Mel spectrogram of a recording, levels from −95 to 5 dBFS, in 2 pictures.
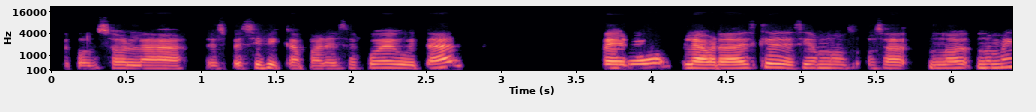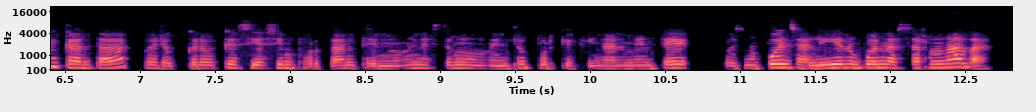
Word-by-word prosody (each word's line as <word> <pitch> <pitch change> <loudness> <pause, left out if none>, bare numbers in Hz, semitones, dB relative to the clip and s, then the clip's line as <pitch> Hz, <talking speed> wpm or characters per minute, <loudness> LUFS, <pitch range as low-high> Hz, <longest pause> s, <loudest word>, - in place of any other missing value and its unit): consola 180 -1 +1
específica 180 +1 -2
para 170 +1 -3
ese 180 +2 -12
juego 215 +1 +2
y - - -7
tal. 215 - +6 1.0
Pero 215 -1 +6 0.3
la 205 -1 +7
verdad 195 +1 +5
es 210 - -5
que 250 - +4
decíamos: 205 -2 -1
"O 185 - -13
sea, 190 -1 0
no 200 +1 -1
no 215 0 -2
me 235 +3 -1
encanta, 215 -1 0
pero 190 -4 -7
creo 185 +1 -6
que 205 +1 -5
sí 195 - -2
es 185 - -11
importante, 185 -4 -5
¿no?, 165 +3 -7
en 195 - -6
este 190 0 -11
momento, 180 0 -6
porque 195 -3 -9
finalmente, 175 +5 -4 0.2
pues 175 -1 -10
no 185 0 -5
pueden 230 +4 +7
salir, 190 +2 +3
no 210 -1 -3
pueden 215 0 +1
hacer 205 +1 -4
nada". 240 -2 +2
195 Hz, 185 wpm, -24 LUFS, 180-210 Hz, 1.0 s, la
